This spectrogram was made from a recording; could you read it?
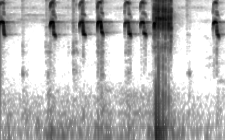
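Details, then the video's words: Javan tesia singing actively: short, high, sharp chirps, each falling quickly in pitch, given singly or in quick pairs at uneven gaps of a quarter to half a second, with a brief broadband rattling burst near the middle. "Burung Tesia Jawa Gacor"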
